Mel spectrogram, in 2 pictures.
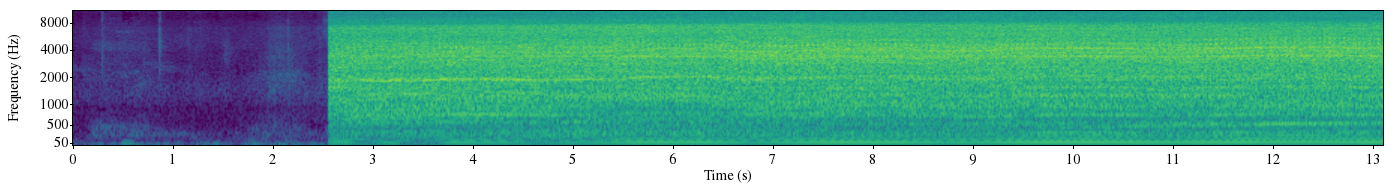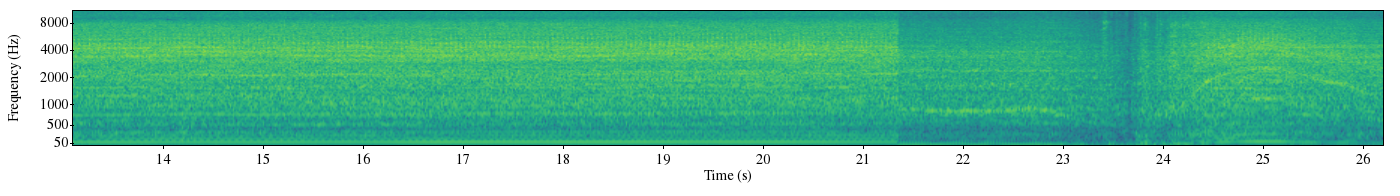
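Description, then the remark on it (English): After a brief silence, a car engine starts up loud, idling roughly with a steady low drone that shifts and wavers near the end; no one speaks. “It just has trouble idling, yeah.”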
